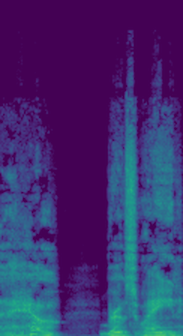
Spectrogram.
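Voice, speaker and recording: A man puts on a raspy character voice at medium pitch. His pitch swings very widely. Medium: video game. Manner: gruff, mocking.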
